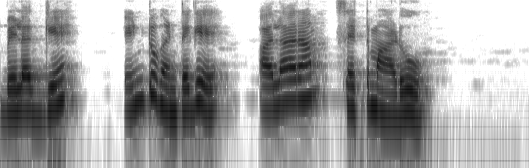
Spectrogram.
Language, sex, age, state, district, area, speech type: Kannada, female, 30-45, Karnataka, Shimoga, rural, read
